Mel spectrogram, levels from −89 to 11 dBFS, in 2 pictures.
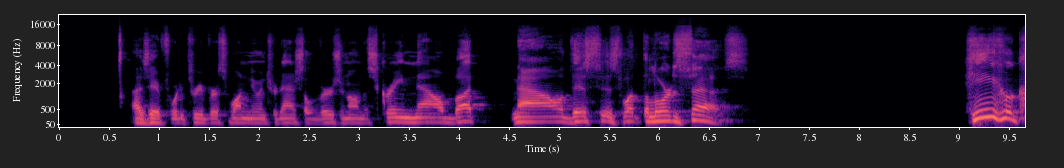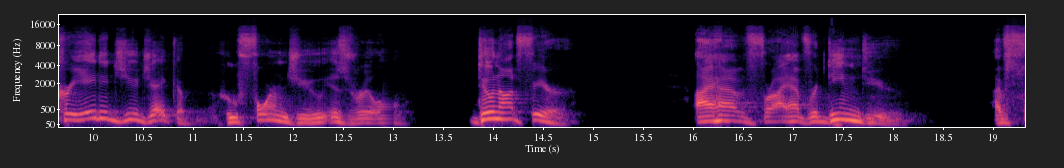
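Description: At 12.89 s the audio stops moving forward and the last instant is held as a brief buzzing continuation that fades before the sound resumes at 13.02 s. About 106 ms of filler has been inserted and nothing has been lost. This is a call audio freeze, likely caused by packets stalling in transit until the jitter buffer ran dry. The receiver then resumed from where it left off, which adds that 106 ms to the delay. From 15.29 s to 16.87 s the audio runs hurried, about 7% faster (107% speed) at unchanged pitch. This is a jitter buffer speed-up. With more audio queued than the buffer's target, the receiver trimmed many tiny pitch-period slices in succession, removing roughly a tenth of a second to pull the delay back down.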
